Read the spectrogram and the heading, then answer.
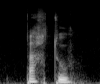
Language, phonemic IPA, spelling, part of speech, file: French, /paʁ.tu/, partout, adverb, Fr-partout.ogg
- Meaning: everywhere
